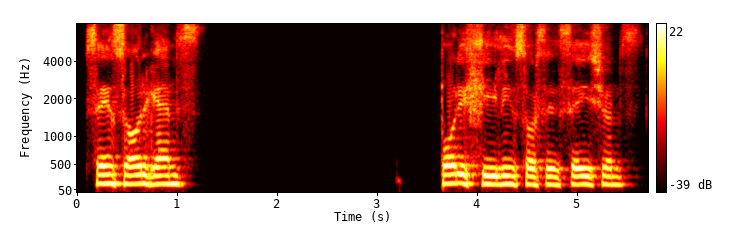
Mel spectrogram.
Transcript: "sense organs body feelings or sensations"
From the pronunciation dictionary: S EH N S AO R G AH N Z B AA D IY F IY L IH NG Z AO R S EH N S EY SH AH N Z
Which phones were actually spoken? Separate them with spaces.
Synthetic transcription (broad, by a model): S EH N S AO R G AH N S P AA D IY F IY L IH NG S AO R S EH N S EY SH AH N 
